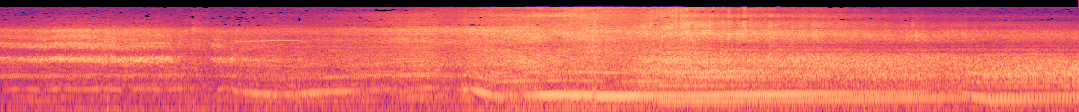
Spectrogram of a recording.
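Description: Cars, a Ford Focus ST and a BMW, accelerating hard from a standing start, their engine notes climbing and dipping at gear changes about two seconds in, near five seconds and near the end. They pass close by about five seconds in, the loudest part, holding a steady high engine note.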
